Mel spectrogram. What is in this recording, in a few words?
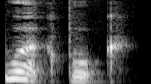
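"workbook", British English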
